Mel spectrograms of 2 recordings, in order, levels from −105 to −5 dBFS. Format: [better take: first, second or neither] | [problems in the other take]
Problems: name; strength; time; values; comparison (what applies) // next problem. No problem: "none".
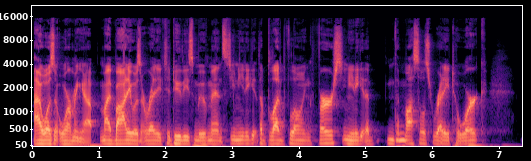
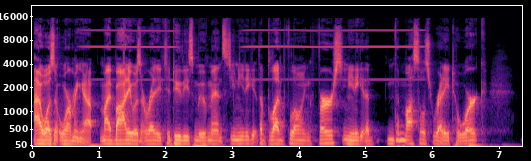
first | high-pitched whine; noticeable; from 0.5 to 2 s and from 3 to 6 s; 6.5 kHz, 20 dB below the speech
